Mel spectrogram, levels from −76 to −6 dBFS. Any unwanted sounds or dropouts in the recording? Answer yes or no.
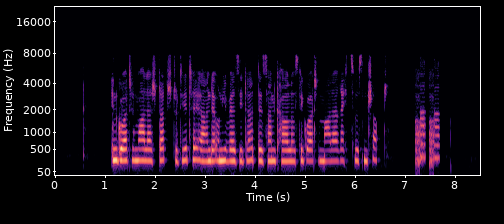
yes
